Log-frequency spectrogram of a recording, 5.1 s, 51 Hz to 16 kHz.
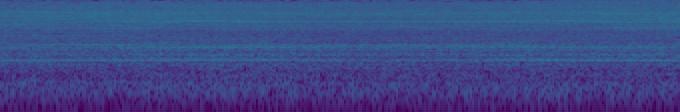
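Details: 1995 Ford Thunderbird Super Coupe with replacement 3.8 engine swapped in after a long-running bad rod bearing: steady, even idle with a faint constant whine and no knocking; engine sounds healthy.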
